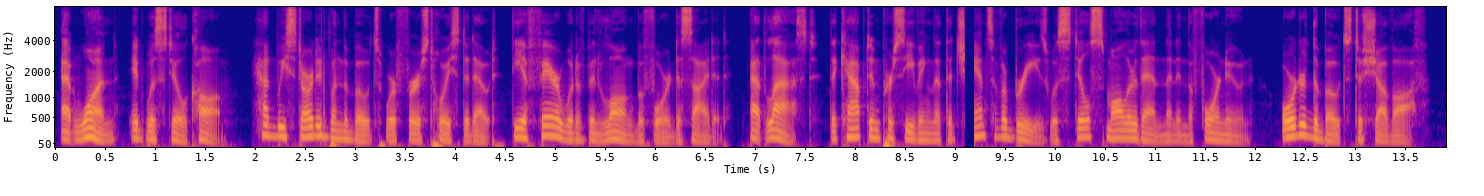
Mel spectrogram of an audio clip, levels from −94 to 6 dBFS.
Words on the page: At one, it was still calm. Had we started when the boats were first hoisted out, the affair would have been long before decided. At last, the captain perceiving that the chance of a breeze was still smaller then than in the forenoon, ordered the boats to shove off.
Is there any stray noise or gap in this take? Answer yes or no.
yes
